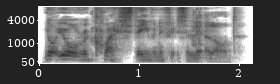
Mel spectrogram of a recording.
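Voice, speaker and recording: A man's voice: medium pitch, sing-song, fast, darkish tone, a little hiss or hum, lightly acted. A man playing a protective, plain-spoken friend in an audio drama, talking in a colloquial, reassuring way. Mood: concerned.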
